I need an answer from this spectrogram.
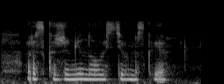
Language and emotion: Russian, neutral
